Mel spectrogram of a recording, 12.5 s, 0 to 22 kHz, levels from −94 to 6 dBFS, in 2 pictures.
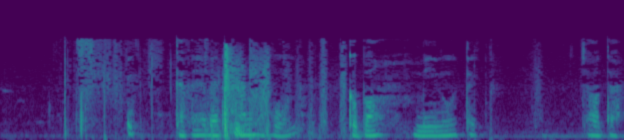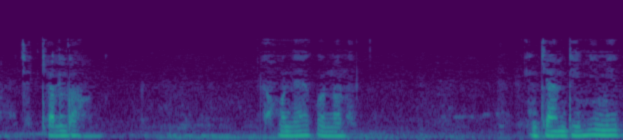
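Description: Throughout the speech, nothing reaches above 7 kHz, and the dull, smeared texture of a low-bitrate codec stays constant. This is likely low-bitrate audio saved at a high bitrate. The sound points to an earlier pass near 24 kbit/s being re-encoded as high-rate MP3. Unlike a clean low-pass filter, the first codec's damage persists, and the larger file cannot restore what was removed.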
